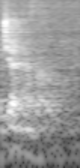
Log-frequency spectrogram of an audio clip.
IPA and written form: ˈʤenərəl (general)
